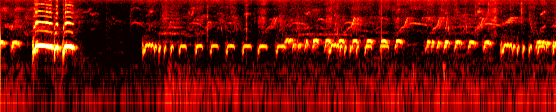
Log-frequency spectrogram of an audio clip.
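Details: Local zebra dove used as a singing lure for lazy birds: one loud rolled coo, a pause, then a long, rapid series of short hooked notes, several birds seemingly overlapping at slightly different pitches.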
